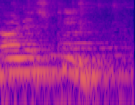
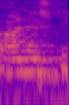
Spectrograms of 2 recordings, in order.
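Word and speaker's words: honesty: इसको लोग पढ़ते हैं हॉनेस्टी, लेकिन हॉनेस्टी नहीं पढ़ा जाएगा, ऑनेस्टी, क्योंकि यह यहाँ पर साइलेंट है। जैसे आपका लिखा जाता है हावर, पेपर में लिखा जाता है हावर, पे पढ़ते क्या है? आवर। इसी प्रकार से आपका है ऑनेस्टी। तो इसमें यह शब्द क्या है? यह साइलेंट है, अर्थात इसका उच्चारण नहीं करते हैं।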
